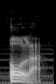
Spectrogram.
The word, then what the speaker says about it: Hola: begin the age is silent for example in Ola is pronounced just Ola it doesn't sound the H is a consonant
